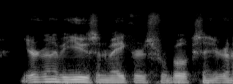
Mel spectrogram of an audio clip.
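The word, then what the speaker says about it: MACRS: It's pronounced makers and um uh it's not acceptable for financial reporting uh because it it doesn't really consider salvage value.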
